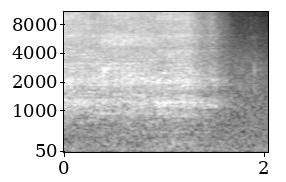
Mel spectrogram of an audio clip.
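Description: Small VEX EDR robot's electric drive motors and wheels whirring as it swings back and forth to follow quickly changing heading commands, a steady high buzzing hiss that stops about one and a half seconds in.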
